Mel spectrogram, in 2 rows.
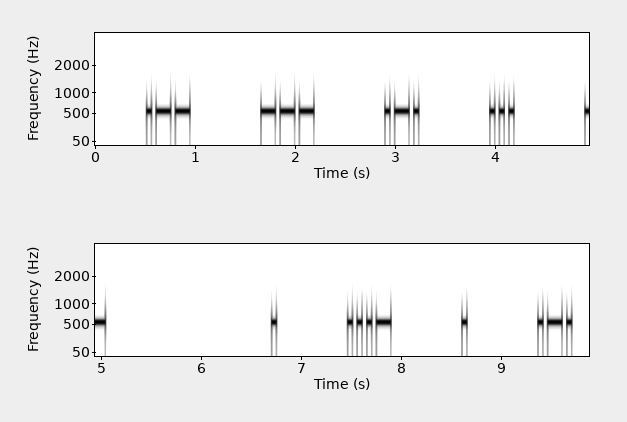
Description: Morse code, heard as a keyed tone, about 25 wpm, spaced as for 10 wpm, 550 Hz. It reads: WORST EVER
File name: podcast / News headlines-1x-25x10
